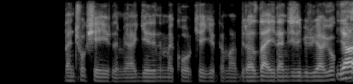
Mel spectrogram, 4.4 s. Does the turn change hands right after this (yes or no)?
yes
